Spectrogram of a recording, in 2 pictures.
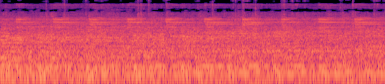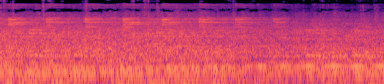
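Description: A model train rumbles and clicks along its track close by.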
